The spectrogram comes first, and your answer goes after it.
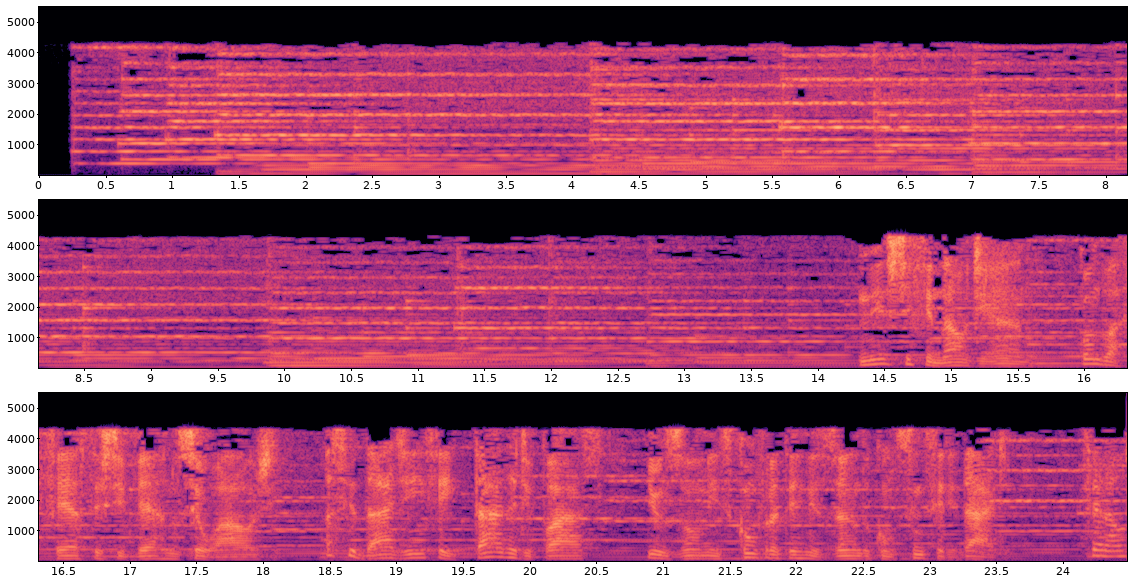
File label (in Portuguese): Ano Novo Masculino; Telemensagens; Natal e Ano novo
